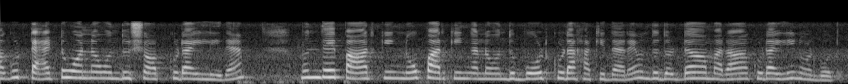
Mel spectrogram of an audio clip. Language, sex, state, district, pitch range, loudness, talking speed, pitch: Kannada, female, Karnataka, Mysore, 255-290 Hz, -18 LUFS, 170 wpm, 275 Hz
